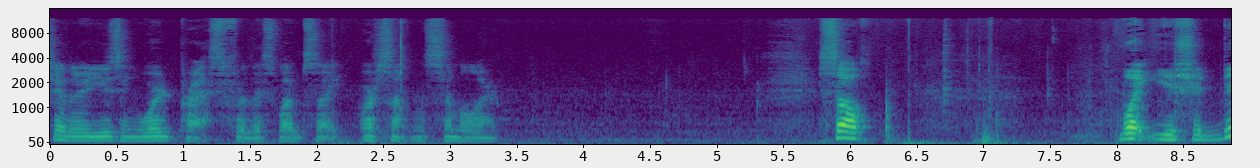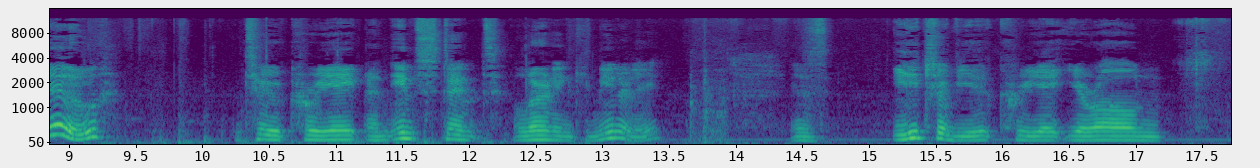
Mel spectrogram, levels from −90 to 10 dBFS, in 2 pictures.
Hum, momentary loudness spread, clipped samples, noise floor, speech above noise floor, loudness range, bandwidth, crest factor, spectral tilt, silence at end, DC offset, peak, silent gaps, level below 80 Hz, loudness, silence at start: none; 23 LU; under 0.1%; -58 dBFS; 33 dB; 14 LU; 13 kHz; 24 dB; -5 dB/octave; 0 s; under 0.1%; -2 dBFS; none; -54 dBFS; -25 LUFS; 0 s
